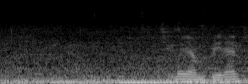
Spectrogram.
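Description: A vehicle engine idling, a steady low hum with no change in pitch; a voice begins near the end.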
